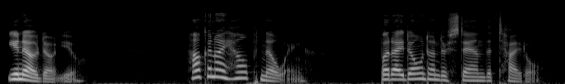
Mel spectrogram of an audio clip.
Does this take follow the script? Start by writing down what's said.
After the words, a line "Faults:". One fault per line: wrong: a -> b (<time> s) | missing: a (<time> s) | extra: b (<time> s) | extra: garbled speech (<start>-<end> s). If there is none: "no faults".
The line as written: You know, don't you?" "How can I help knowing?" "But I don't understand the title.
You know, don't you?" "How can I help knowing?" "But I don't understand the title.
Faults:
no faults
